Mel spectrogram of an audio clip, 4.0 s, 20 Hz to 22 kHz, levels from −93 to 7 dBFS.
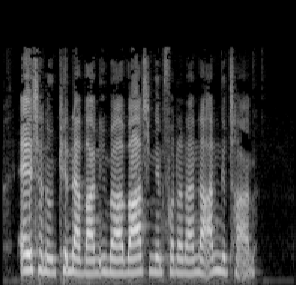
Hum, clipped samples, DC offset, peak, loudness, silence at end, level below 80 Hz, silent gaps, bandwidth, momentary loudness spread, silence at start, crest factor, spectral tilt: none; under 0.1%; under 0.1%; 0 dBFS; -14 LUFS; 0.55 s; -58 dBFS; none; 11.5 kHz; 12 LU; 0.25 s; 16 dB; -4.5 dB/octave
